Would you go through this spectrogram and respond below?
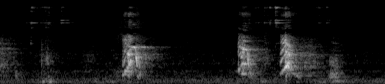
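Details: A female Golden Retriever puppy barks for more food, giving short, sharp, high-pitched barks spaced irregularly about a second apart.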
